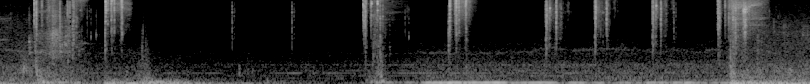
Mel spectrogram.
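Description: Soft interface clicks sound as menus open and close.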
